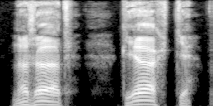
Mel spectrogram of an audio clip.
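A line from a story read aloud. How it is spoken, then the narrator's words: Mumbled. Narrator (Russian): пробормотал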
